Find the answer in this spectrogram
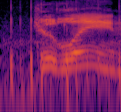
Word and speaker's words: Ghislaine: How do you pronounce her name, Johnny? Ghislaine, that's according to Vanity Fair.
